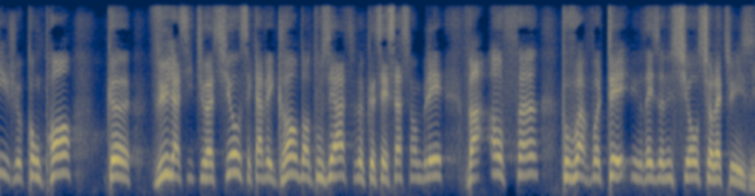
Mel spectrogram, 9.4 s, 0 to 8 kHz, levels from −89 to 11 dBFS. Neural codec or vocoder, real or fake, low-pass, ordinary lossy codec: codec, 24 kHz, 0.9 kbps, WavTokenizer, large speech release; fake; 7.2 kHz; none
